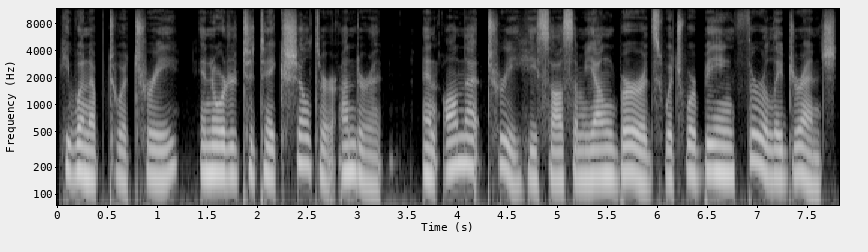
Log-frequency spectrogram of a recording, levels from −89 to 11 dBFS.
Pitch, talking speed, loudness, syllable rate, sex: 165 Hz, 205 wpm, -18 LUFS, 4.7 syllables/s, female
